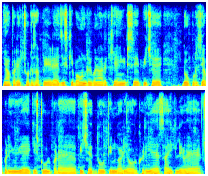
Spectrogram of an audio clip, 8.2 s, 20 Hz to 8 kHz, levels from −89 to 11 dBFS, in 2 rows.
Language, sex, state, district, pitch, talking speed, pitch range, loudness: Hindi, male, Uttar Pradesh, Shamli, 110 Hz, 245 wpm, 105-110 Hz, -17 LUFS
